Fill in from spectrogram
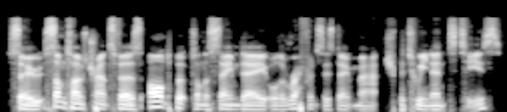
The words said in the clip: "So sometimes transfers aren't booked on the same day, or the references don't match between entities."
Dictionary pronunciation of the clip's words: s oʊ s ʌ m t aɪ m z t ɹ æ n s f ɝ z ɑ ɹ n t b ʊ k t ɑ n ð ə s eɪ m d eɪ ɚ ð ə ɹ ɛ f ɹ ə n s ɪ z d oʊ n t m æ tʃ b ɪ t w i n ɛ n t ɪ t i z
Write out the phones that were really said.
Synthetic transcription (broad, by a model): s oʊ s ʌ m t aɪ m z t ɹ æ n s f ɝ z ɑ n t b ʊ k t n ð ə s eɪ m d eɪ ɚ ð ə ɹ ɛ f ɹ ə n s ɪ z d oʊ n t m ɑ tʃ b ɪ t w i n ɛ n t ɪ t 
